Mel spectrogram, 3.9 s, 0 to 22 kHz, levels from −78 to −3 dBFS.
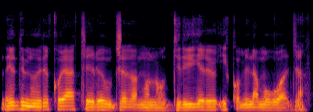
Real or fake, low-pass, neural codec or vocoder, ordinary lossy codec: fake; 14.4 kHz; codec, 32 kHz, 1.9 kbps, SNAC; none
